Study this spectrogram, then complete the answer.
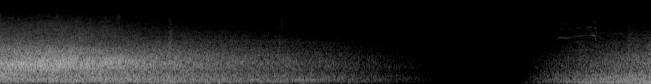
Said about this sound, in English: But anyway, speaking of bridges, with bridges comes traffic, and with traffic comes noise. So let's pause the podcasting until I get to the Tokyo Tower, or thereabouts.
